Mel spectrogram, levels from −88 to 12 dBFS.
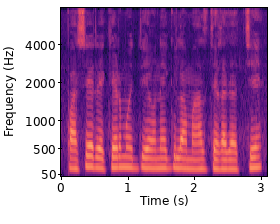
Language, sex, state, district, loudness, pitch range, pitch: Bengali, male, Assam, Hailakandi, -14 LUFS, 155-175 Hz, 165 Hz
